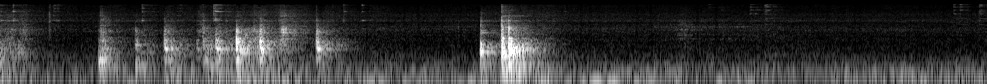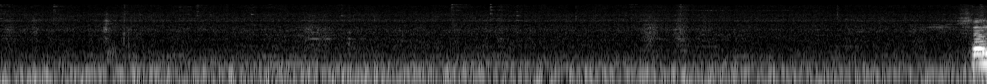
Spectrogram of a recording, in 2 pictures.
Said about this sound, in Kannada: ಇದು ನೀಟಾಗಿ ಹೀಗೆ ಕಟ್ ಮಾಡ್ಕೊಳ್ಳಿ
